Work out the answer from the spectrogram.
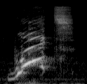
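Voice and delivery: high squeaky what; high-pitched outraged what; incredulous shriek. Real, not acted. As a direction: shriek it in disbelief. Outraged disbelief at critics.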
